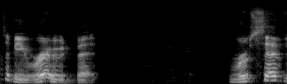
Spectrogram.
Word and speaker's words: Rusev: Um, Like, not to be rude, but Rusev is exactly how it sounds. Like it's spelled exactly how it sounds. R U SV.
